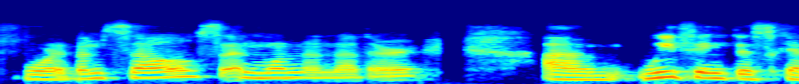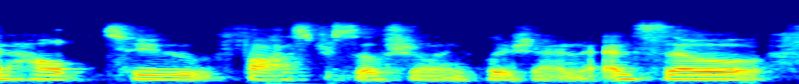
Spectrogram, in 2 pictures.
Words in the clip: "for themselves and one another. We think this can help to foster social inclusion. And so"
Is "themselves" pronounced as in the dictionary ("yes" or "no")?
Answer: yes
